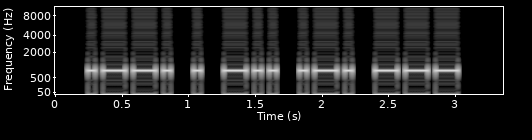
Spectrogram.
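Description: Morse code, heard as a keyed tone, about 21 wpm, 800 Hz. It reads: PEDRO
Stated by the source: Morse QSO practice at 20 words per minute, in Italian and English.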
